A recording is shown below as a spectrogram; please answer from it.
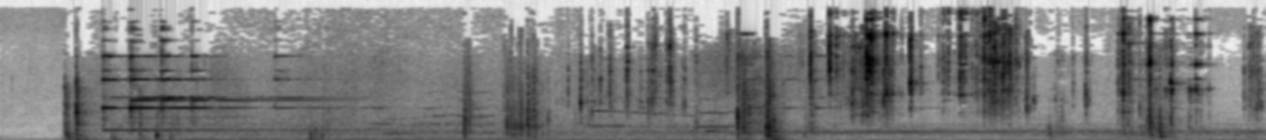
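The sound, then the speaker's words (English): Keys jangle as someone locks up a building. Soft, irregular metallic jingling continues throughout, broken by a sharper knock partway through and a few faint clicks. “I am currently exiting the building and am locking up.”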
